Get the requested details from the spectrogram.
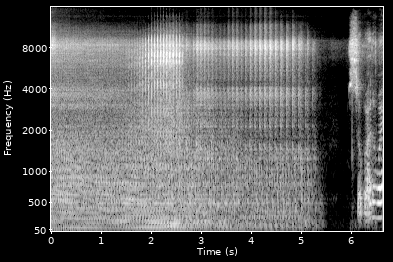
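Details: RV washing machine's spin dryer running, water draining out during spin: even whirring with a steady rhythmic swish, no knocking or scraping; normal spin cycle.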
